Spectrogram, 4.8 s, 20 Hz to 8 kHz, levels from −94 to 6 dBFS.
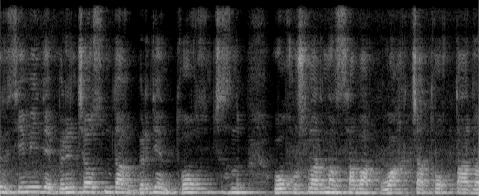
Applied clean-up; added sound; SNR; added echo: none; none; none; reverberation time 0.6 s.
